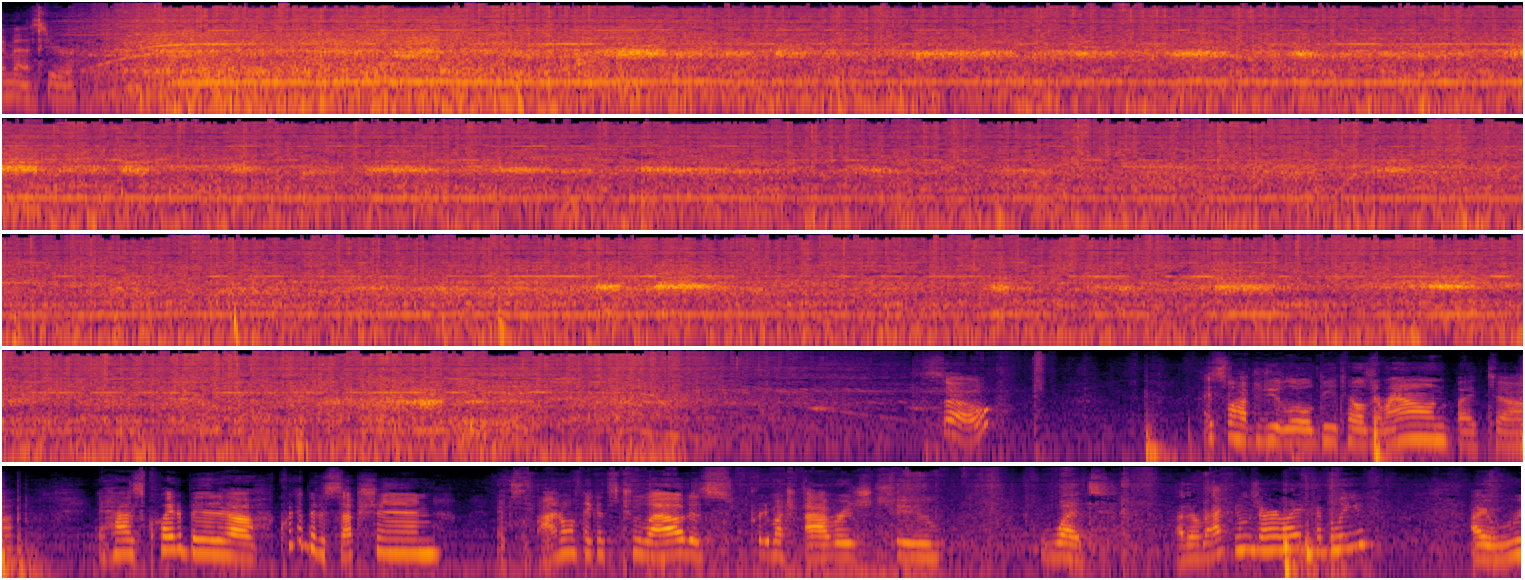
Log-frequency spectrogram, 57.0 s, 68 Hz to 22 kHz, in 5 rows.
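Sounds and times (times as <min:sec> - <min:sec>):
handheld vacuum motor whine: 0:00.2 - 0:41.8, 0:49.4 - 0:53.9, 0:54.5 - 0:57.0
brush scratching over carpet: 0:01.2 - 0:38.7, 0:49.4 - 0:57.0.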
